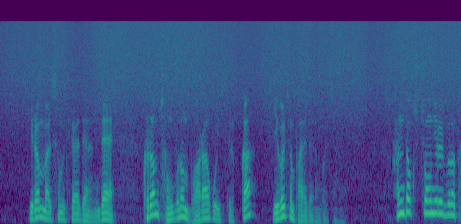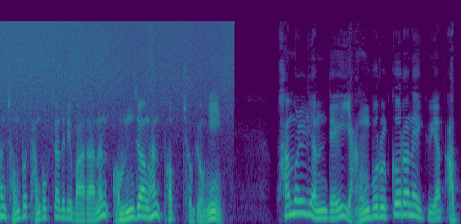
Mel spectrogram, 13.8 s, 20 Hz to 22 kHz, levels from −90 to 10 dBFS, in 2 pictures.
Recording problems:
hiss; loud; until 10 s; 8 dB below the speech

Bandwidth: 14.5 kHz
